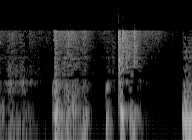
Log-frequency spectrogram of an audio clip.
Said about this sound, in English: He farts. And then he smiles at the end. Sometimes you just got to fart, man. He shit his pants right there. He knocked the fart loose is what he did.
